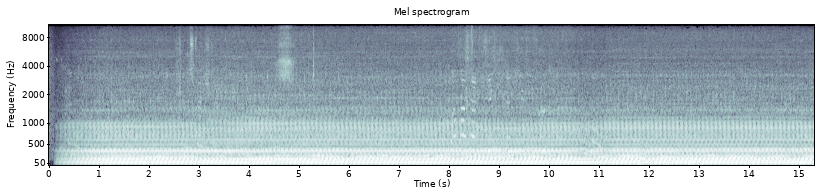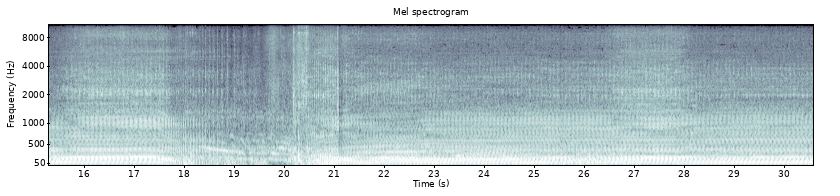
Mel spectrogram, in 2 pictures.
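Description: Small outboard motor running at steady revs, pushing a rowing boat along. About two-thirds of the way in the revs sag and then pick up again; the crew say the motor has to be kept slightly on choke the whole time to keep it running.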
